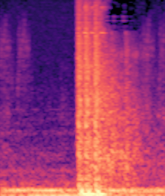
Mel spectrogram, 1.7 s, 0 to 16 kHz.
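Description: Burst of assault-rifle fire in the zombie shooter game Swat and Zombies 2, a loud short volley of gunshots over a low hum of game background music.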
